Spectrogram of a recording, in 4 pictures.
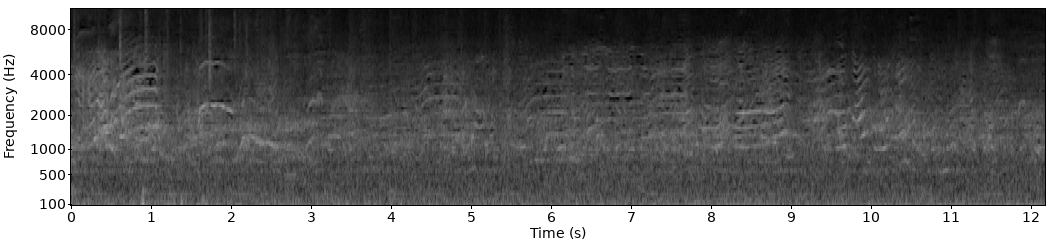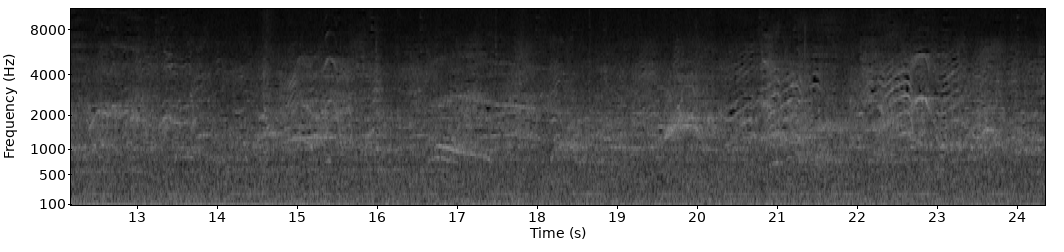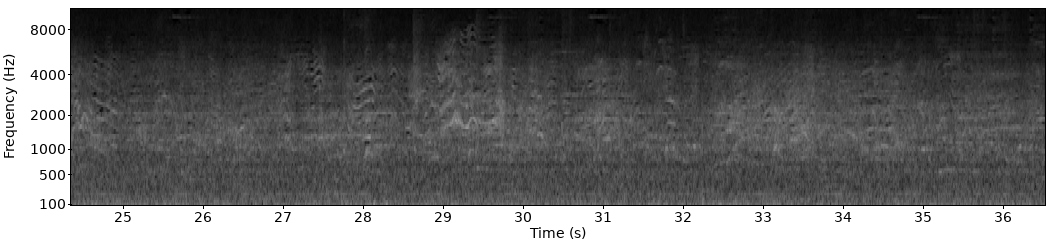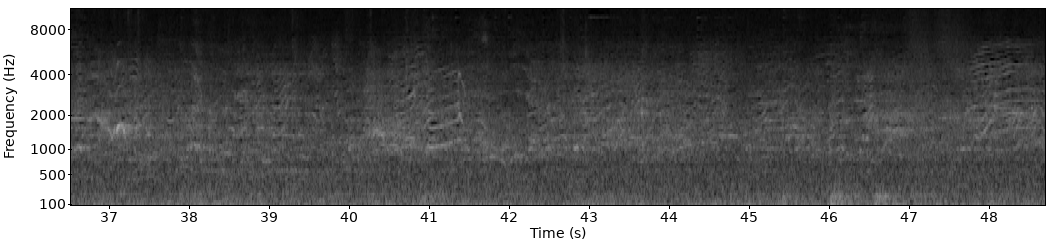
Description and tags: Kids in level 1 (cấp 1) school (year 1 to 5)
Kids play in school level 1 (cấp 1). Use Zoom 1 microphone. 2014.12.04 13:00
school, playground, children, kids, school-yard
